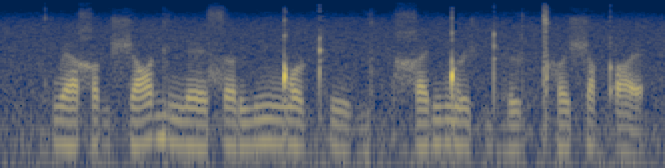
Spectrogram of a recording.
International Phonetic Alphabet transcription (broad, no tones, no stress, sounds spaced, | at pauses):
kʷʰ æ χ ʌ ɡ ʃ ɑ ɡ ɪ n ɛ s ʌ ɾ i ŋ͡ǃ ɔ ʈʰ ɪ ɡ | χ ɛ ɡ ŋ͡ǃ ə˞ ʃ ɖʱ ɛ ɭ ǀʰ ʌ ʃ ʌ qʼ æ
